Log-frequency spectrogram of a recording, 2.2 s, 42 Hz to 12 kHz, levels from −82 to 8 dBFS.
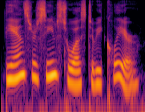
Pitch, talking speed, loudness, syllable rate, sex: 210 Hz, 220 wpm, -15 LUFS, 4.6 syllables/s, female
